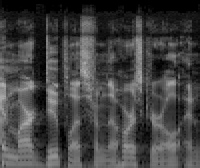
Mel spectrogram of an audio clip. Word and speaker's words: Duplass: but he is correct it is des plots lost do plus with the emphasis on the last syllable yeah this is de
